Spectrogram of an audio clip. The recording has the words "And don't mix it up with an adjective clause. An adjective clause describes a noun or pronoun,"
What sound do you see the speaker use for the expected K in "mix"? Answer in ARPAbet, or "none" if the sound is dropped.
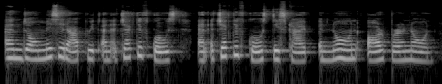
none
